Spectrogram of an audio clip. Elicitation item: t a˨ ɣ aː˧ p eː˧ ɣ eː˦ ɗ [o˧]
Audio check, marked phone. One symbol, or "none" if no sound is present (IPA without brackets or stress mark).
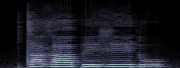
o˧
